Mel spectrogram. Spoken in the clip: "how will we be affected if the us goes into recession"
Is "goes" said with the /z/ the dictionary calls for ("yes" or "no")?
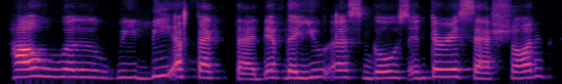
no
